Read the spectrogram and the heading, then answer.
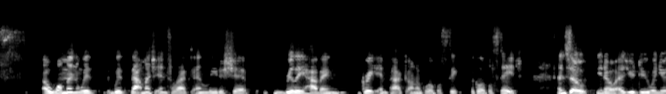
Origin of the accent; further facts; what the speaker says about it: Manchester, North West England, United Kingdom; moved away as an adult; now in United States; I was born and raised in Manchester, England. I didn't actually move to this country until I went to law school. So when I was 22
